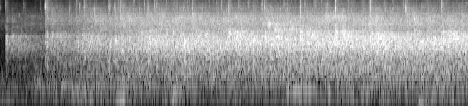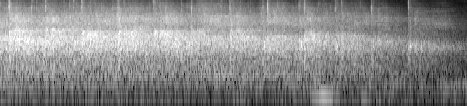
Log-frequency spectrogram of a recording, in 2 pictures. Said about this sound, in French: Si vous voulez applaudir, applaudissez.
